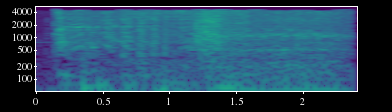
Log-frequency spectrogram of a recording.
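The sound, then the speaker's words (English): A small diesel bus engine starts on a dirt road: a quick cranking catch, then a loud, steady, rough low rumble that holds to the end. “On a dirt road in central South Dakota, a small diesel bus is stirring up dust whenever it starts.”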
